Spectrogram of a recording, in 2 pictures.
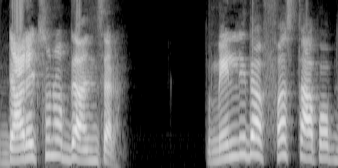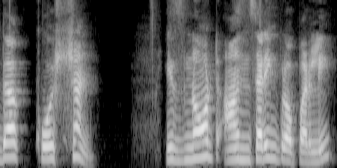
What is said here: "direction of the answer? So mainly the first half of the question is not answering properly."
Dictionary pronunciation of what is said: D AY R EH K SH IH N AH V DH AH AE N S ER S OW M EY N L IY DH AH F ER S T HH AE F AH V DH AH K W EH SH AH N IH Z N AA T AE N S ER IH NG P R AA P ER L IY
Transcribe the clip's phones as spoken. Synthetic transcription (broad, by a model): D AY R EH K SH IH N AH V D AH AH N S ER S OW M EY N L IY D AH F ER S T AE P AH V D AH K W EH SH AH N IH Z N AA T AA N S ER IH NG P R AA P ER L IY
